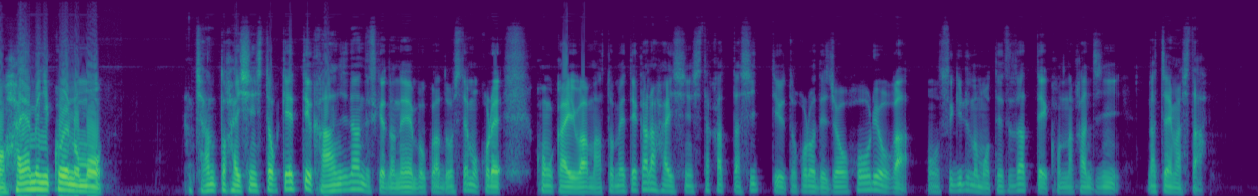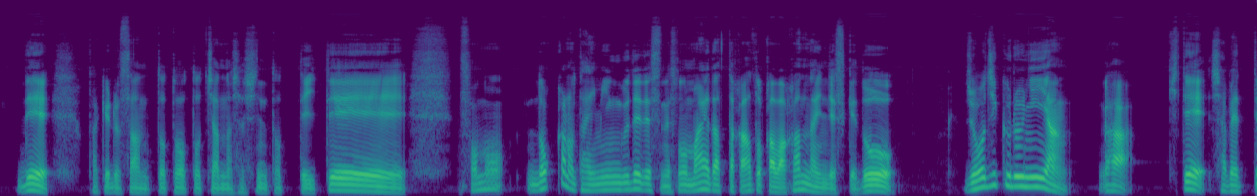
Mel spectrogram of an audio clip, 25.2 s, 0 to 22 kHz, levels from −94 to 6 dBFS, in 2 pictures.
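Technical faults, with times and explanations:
0.00–0.99 s, 2.24–2.38 s, 2.69–3.29 s, 5.64–5.85 s: microphone overload, with harsh crackle on the loudest syllables. Peaks likely exceed converter full scale, by about 12 dB at first with roughly a tenth of samples flattened, later by about 2–3 dB.
0.22 s, 1.23 s, 3.42 s, 5.85 s: microphone volume stepped down, with sudden level drops of about 2, 7, 4 and 3 dB affecting both voice and background, likely from software reducing input gain after clipping.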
